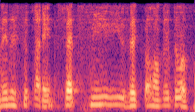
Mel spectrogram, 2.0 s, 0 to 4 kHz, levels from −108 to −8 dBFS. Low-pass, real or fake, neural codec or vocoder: 3.6 kHz; fake; codec, 44.1 kHz, 0.9 kbps, DAC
